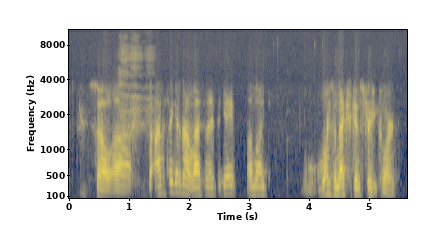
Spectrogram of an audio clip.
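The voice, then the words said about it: Rough voice from a cold. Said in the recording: “my voice is a little trash, but because I've got a stupid cold”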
